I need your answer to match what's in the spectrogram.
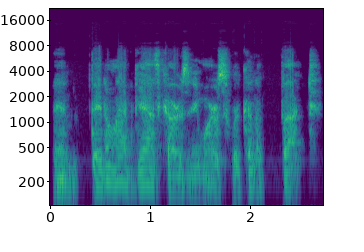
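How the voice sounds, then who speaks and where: A man putting on a disguised deep voice, playing a weary, broke version of his own future self, deadpan and mock-mysterious. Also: fairly quick, vocal fry, slightly rough, dull audio, full character voice. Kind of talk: comedic bit on a casual podcast.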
